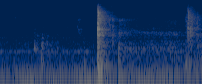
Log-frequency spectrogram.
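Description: A single sharp click about a second in and a weaker one near the end, over quiet room tone with a faint hum.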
